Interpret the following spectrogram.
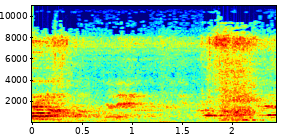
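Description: Speech: a man's voice in short phrases, over a steady low room rumble.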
